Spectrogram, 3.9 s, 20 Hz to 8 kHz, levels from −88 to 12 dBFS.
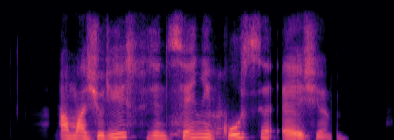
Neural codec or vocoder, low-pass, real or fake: autoencoder, 48 kHz, 32 numbers a frame, DAC-VAE, trained on Japanese speech; 7.2 kHz; fake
